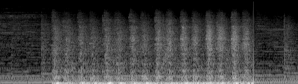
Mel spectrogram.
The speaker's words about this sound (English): Did you see that train? You're darn shooting I've seen that train. There's your pride and joy, just coming off the turntable. Yes, sir, the old express.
